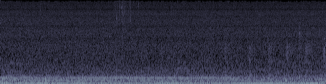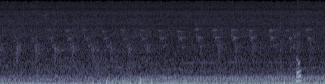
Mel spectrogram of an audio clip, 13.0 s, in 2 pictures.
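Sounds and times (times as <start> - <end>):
low hum: 0.0 - 13.0
bird chirping rapidly: 7.1 - 13.0.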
